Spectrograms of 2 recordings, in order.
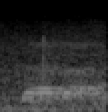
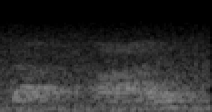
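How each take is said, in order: First: The T is a quick soft flap. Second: The T is a crisp, clearly released T. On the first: The speaker calls it right. "it usually changes to a G sound" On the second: The speaker calls it wrong. "instead of being that I"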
